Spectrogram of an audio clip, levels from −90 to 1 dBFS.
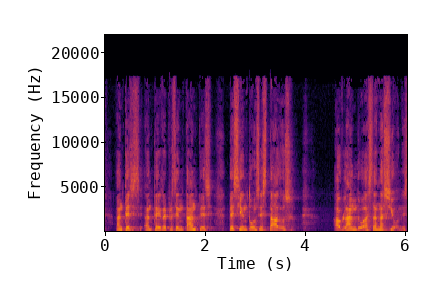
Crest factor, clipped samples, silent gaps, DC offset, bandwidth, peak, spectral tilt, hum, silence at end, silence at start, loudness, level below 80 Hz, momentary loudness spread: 18 dB; under 0.1%; none; under 0.1%; 17.5 kHz; -8 dBFS; -2 dB/octave; none; 0 s; 0 s; -25 LUFS; -68 dBFS; 7 LU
